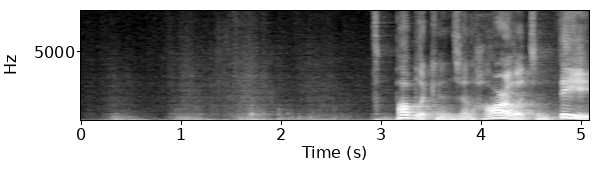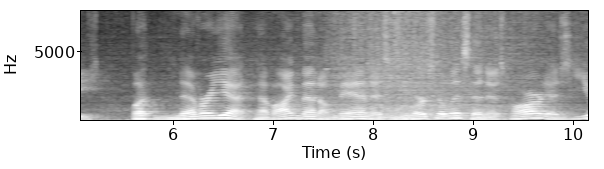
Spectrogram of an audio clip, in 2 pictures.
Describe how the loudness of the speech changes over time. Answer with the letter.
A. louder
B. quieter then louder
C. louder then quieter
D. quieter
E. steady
E.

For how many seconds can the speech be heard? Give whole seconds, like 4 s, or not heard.
7 s.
